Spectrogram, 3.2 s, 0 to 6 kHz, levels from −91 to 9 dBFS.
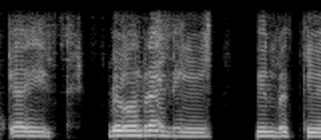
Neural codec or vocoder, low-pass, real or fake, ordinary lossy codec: codec, 44.1 kHz, 1.7 kbps, Pupu-Codec; 5.4 kHz; fake; none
